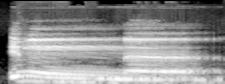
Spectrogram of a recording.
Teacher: Berarti kalau gunnah kita baca ditahan. Ya, ditahan, tidak boleh terburu-buru, dia dengung di mana? Hidung. Inna, jadi ditahan.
